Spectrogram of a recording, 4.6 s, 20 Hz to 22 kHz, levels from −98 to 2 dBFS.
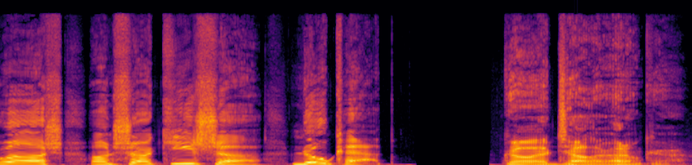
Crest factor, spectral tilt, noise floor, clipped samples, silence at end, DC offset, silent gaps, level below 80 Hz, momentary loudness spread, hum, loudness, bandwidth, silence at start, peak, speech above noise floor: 14 dB; -4 dB/octave; under -90 dBFS; under 0.1%; 0.05 s; under 0.1%; 2.78-3.28 s; -42 dBFS; 7 LU; none; -14 LUFS; over 20 kHz; 0 s; 0 dBFS; over 76 dB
